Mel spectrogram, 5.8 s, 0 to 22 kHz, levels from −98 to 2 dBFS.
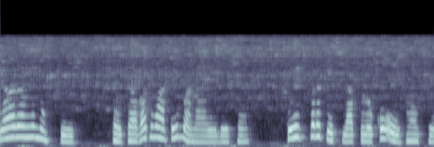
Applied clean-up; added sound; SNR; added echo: classical method log-MMSE.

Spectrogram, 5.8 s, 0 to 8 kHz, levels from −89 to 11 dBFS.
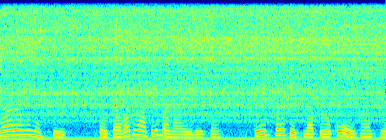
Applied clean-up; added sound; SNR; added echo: none; Bathtub (filling or washing); 1 dB; none.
